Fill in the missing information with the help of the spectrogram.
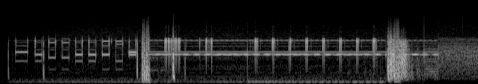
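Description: A long, quick series of telephone keypad dialing tones, each a short, clear beep, with brief bursts of noise breaking in partway through and near the end. No one speaks.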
